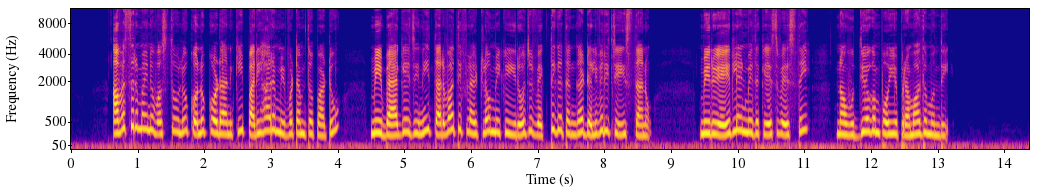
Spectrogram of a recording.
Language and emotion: Telugu, fearful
